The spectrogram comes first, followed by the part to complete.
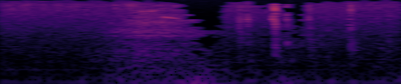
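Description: A few faint clicks from operating the computer, such as keys or a pen tapping a tablet, over low room noise.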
